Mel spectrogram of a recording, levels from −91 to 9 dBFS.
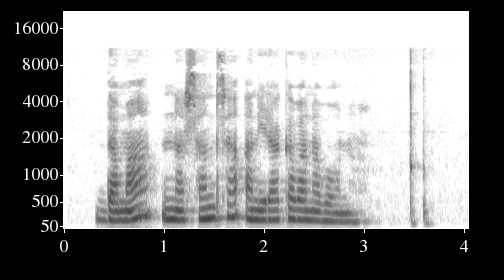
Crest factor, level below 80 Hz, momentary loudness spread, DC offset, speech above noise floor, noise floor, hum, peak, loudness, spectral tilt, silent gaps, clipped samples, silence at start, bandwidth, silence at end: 16 dB; -68 dBFS; 17 LU; under 0.1%; 27 dB; -51 dBFS; none; -10 dBFS; -25 LUFS; -6 dB/octave; none; under 0.1%; 0.3 s; 11 kHz; 0.4 s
